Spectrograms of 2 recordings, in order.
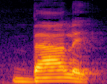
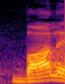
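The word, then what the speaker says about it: ballet: okay now ಲೆಟ್ಸ್ ಸಿ ಬ್ಯಾಲೆ ಇಲ್ಲಿ ಟಿ is silent T ನ silent ಮಾಡಬೇಕು ಬ್ಯಾಲೆ ಬಾಲೆ ಅಲ್ಲ ಬ್ಯಾಲೆ ಬ್ಯಾಲೆ ಬ್ಯಾಲೆ ಹಾಗೆ ರಾಪೋ ರಾಪೋ ಇಲ್ಲಿ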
